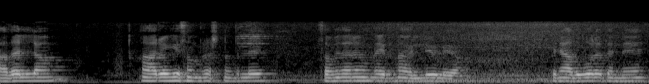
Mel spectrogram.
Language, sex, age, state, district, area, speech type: Malayalam, male, 30-45, Kerala, Palakkad, rural, spontaneous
